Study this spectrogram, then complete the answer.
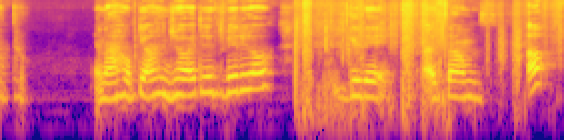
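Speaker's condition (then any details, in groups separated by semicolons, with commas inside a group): Cerebral palsy; caused by birth stroke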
